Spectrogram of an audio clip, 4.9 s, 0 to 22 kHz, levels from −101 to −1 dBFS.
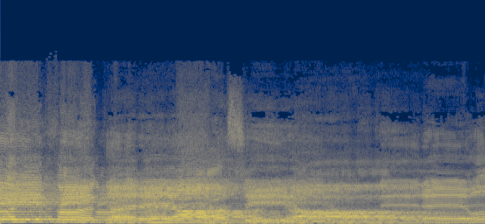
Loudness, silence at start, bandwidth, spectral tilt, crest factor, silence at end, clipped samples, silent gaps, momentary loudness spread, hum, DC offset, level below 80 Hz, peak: -18 LUFS; 0 s; 15.5 kHz; -4 dB/octave; 16 dB; 0 s; under 0.1%; none; 7 LU; none; under 0.1%; -68 dBFS; -2 dBFS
